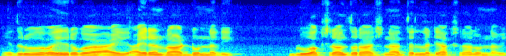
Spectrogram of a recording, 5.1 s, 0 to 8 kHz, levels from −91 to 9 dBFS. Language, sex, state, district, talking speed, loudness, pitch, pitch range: Telugu, male, Telangana, Mahabubabad, 105 wpm, -17 LUFS, 120 Hz, 110-125 Hz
